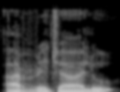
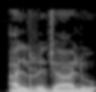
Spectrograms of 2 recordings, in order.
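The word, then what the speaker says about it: الرجال: Please note that I am pronouncing this ar-rijalu and an-nisa'u. I'm not pronouncing it al-rijalu or al-nisa'u because ra and noon are not part of the moon letters or the qamari haruf that we studied previously. So in these instances, we will not be pronouncing the lam on al.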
